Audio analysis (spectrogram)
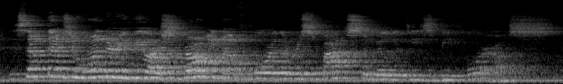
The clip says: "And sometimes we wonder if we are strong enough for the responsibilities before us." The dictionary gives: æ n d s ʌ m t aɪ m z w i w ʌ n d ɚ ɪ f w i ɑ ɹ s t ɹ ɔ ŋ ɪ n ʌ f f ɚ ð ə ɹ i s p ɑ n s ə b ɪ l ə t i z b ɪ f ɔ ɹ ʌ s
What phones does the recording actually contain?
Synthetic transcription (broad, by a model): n s ʌ m t aɪ m z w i w ʌ n d ɚ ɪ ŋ w i ɑ ɹ s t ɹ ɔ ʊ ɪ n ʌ p f ɚ ð ə ɹ i s p ɑ n s ə b ɪ l ə t i z b ɪ f ɔ ɹ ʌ s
